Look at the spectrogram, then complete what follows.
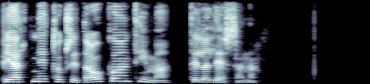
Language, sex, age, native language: Icelandic, female, 50-59, Icelandic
